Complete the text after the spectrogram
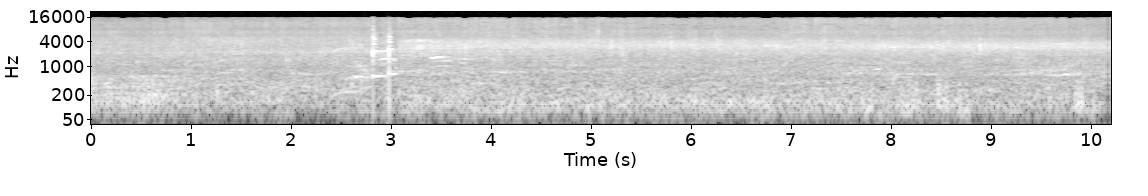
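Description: Floodwater rushes and splashes steadily.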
